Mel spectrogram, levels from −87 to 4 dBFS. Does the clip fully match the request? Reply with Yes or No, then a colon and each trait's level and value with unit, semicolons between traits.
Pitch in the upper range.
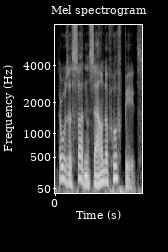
No: low, 125 Hz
